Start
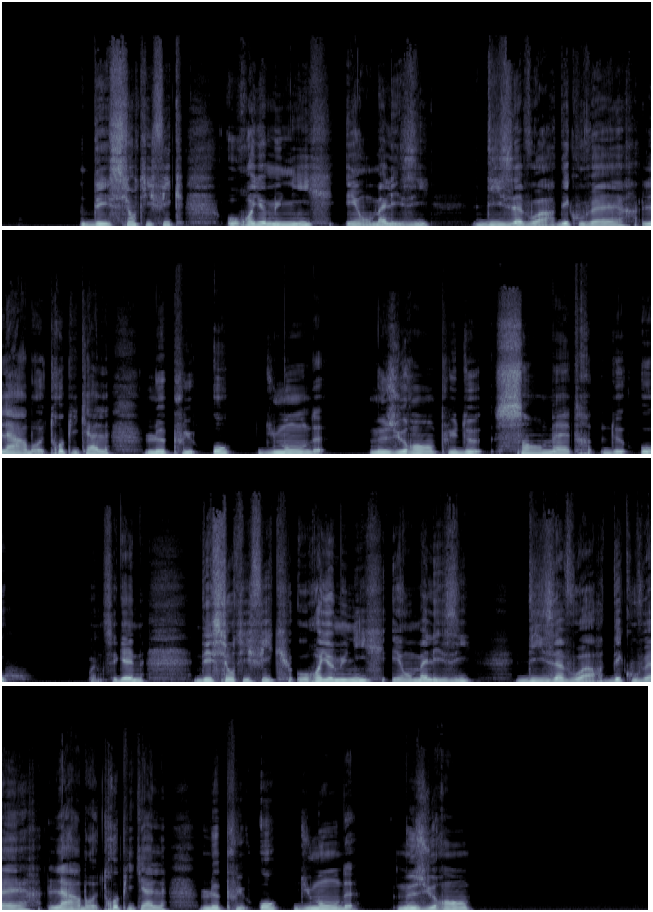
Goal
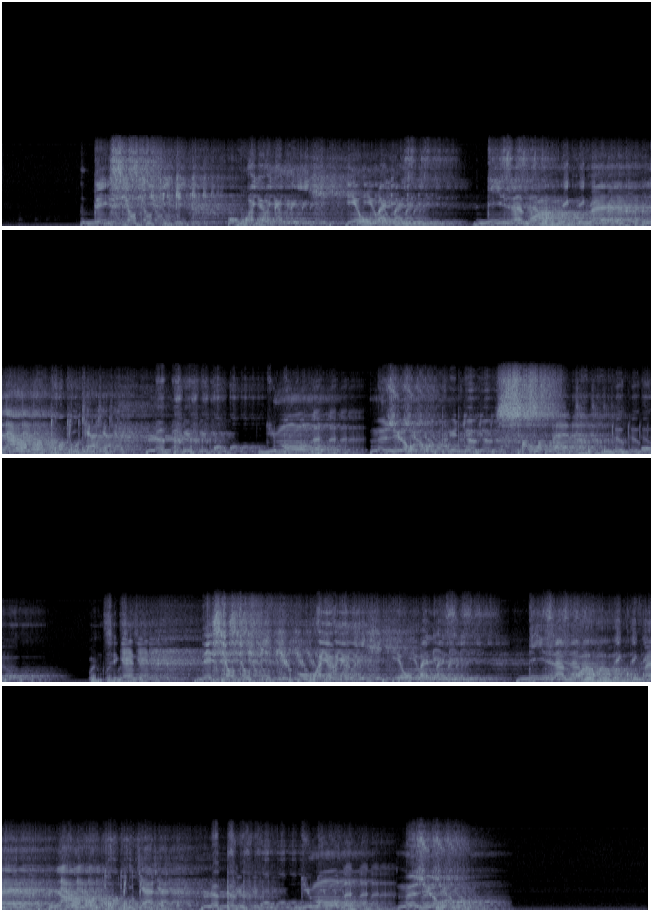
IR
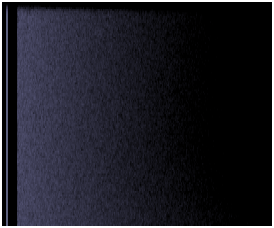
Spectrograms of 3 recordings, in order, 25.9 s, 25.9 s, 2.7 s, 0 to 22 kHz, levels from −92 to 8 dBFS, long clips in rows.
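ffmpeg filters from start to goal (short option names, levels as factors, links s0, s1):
-filter_complex "[0:a]afftfilt=real='re*lt(hypot(re,im),0.0708)':imag='im*lt(hypot(re,im),0.0708)':win_size=1024:overlap=0.75,aeval=exprs='val(0)+0.000178*(sin(2*PI*60*n/s)+sin(2*PI*2*60*n/s)/2+sin(2*PI*3*60*n/s)/3+sin(2*PI*4*60*n/s)/4+sin(2*PI*5*60*n/s)/5)':c=same,asplit=2[s0][s1];[s1]aecho=0:1:160|272|350.4|405.3|443.7:0.631|0.398|0.251|0.158|0.1[s2];[s0][s2]amix=inputs=2:normalize=0,volume=1.88" -ar 16000 -c:a g722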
